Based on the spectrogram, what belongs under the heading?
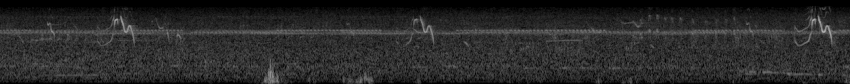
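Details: Pale-throated pampa-finch (Embernagra longicauda) recorded in Rio Acima, Minas Gerais, Brazil, giving three brief, high, twisting song phrases about three seconds apart, over a steady shrill insect drone and a few soft thumps.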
